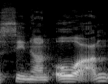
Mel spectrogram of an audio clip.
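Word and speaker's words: Sinan Oğan: that it seems that the third candidate Mr sinan owan and I understand that's the correct pronunciation of it um the key point to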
